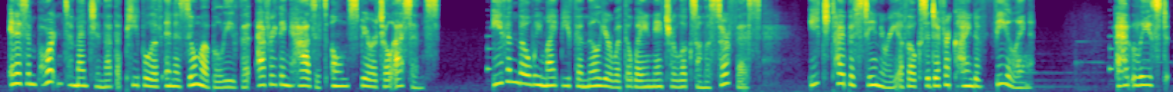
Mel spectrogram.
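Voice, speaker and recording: A woman voicing a refined, gentle young noblewoman in a video game, speaking with formal courtesy and shy affection. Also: on the high side, dry recording. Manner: formal, polite, softly hesitant phrasing. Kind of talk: scripted video game character voice acting.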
